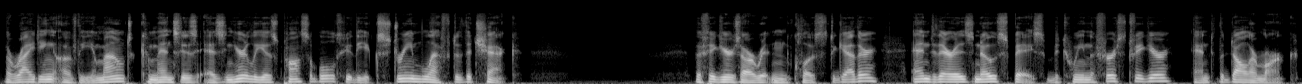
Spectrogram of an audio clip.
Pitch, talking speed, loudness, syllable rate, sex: 110 Hz, 165 wpm, -17 LUFS, 5.5 syllables/s, male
